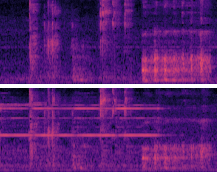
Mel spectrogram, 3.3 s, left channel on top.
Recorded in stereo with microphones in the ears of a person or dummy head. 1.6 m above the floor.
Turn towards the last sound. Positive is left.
turn(degrees=60)  # may be behind; listen again after turning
